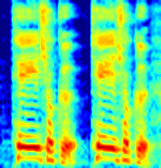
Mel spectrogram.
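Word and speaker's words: 抵触: 발음은 테이코, 저항하는 저자가 되겠습니다. 뒷글자 촉자라면 저촉되는 건데요. 테이쇼크, 뭔가 법에 저촉이 되어진다는 말을 하잖아요.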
